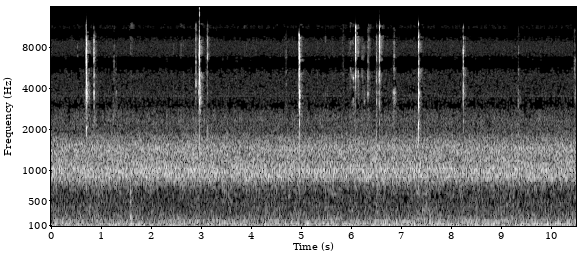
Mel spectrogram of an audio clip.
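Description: A small blade scores shallow lines into the surface of a hand-sized solid pink bar of soap with an embossed logo, held in one hand with long white nails. Short, crisp, bright scratching ticks sound at irregular intervals over a steady, even hiss, each one dying away almost at once.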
